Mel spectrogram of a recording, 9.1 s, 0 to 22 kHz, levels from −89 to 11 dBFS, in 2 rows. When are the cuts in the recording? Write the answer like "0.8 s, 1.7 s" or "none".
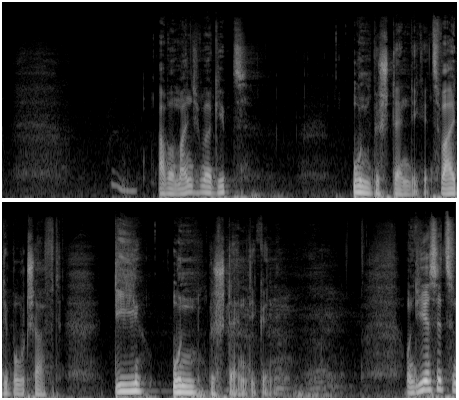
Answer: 1.4 s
